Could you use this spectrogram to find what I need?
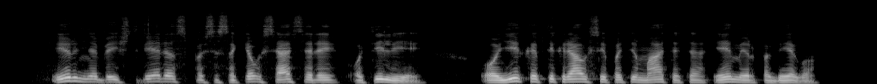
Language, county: Lithuanian, Vilnius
